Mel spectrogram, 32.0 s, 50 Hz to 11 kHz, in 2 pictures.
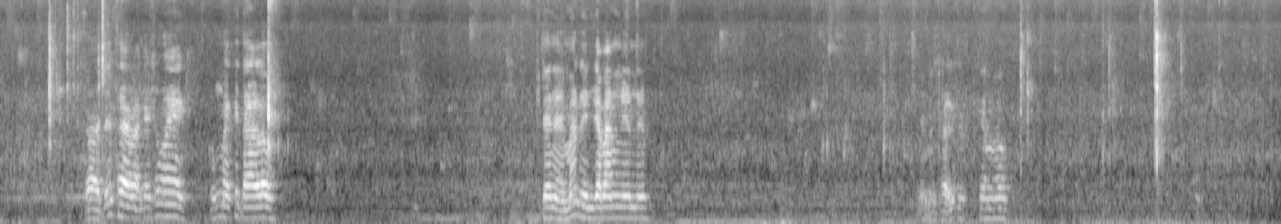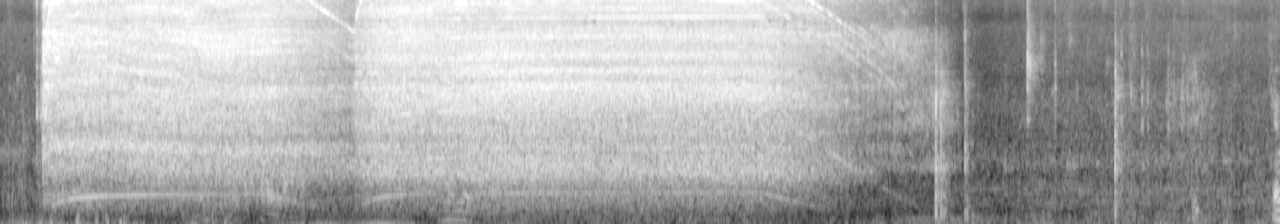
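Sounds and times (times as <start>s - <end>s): power tool motor whine: 16.5s - 28.1s.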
